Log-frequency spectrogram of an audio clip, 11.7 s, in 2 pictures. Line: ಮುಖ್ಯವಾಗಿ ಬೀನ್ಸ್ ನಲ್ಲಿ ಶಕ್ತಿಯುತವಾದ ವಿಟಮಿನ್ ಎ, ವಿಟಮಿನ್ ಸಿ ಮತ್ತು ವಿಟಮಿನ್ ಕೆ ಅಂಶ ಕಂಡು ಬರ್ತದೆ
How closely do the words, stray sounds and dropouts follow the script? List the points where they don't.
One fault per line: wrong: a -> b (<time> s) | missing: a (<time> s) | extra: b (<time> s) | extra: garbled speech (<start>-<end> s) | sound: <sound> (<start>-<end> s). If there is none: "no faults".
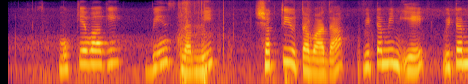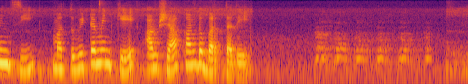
sound: bark (9.8-11.3 s)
